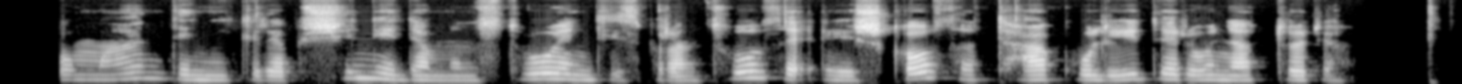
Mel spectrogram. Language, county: Lithuanian, Marijampolė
